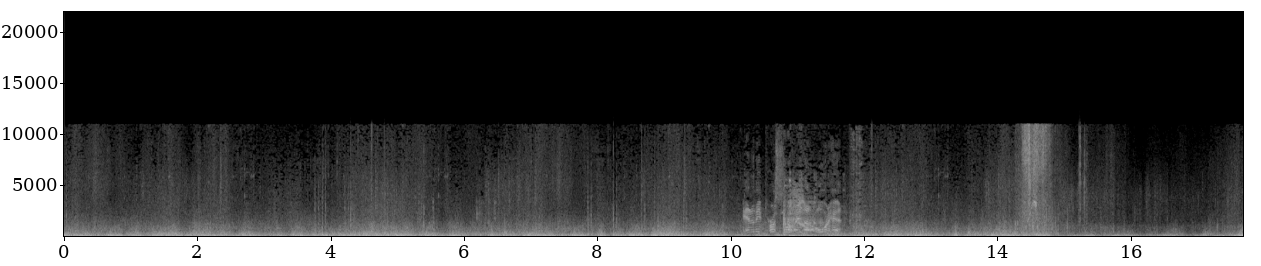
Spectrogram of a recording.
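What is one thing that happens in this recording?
Wind rushes and roars steadily past a falling parachutist.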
